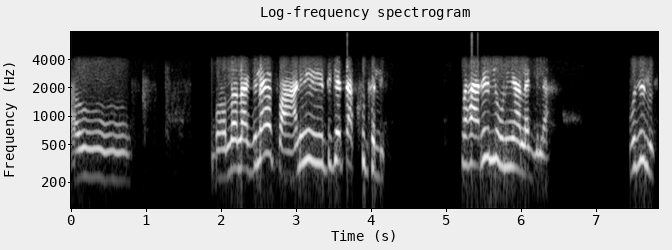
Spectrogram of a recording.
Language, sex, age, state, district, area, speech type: Odia, female, 60+, Odisha, Jagatsinghpur, rural, conversation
